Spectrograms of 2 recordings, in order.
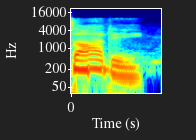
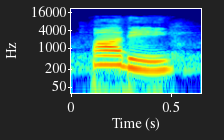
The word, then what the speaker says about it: Aadi: sure yes that's right the first part A is like the uh sound in Father try saying ah ah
